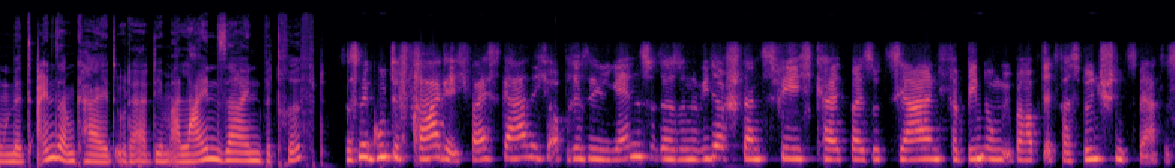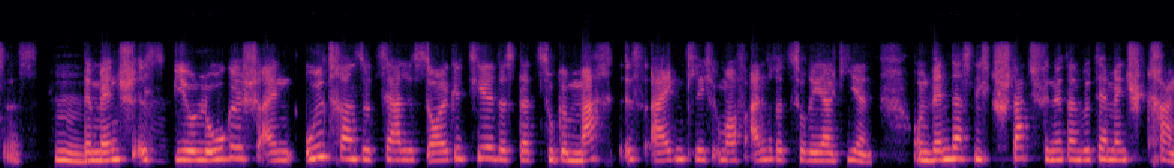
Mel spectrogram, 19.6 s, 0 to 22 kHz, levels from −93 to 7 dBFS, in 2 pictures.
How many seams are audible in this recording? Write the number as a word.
zero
